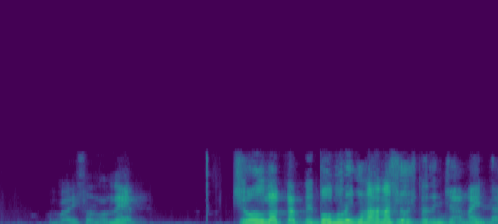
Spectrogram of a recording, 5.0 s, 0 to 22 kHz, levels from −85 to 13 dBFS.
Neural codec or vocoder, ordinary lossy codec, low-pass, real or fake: codec, 16 kHz, 1 kbps, FreqCodec, larger model; none; 7.2 kHz; fake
